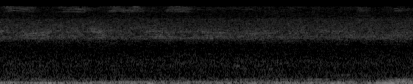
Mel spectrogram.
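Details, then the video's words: Cicadas in a South Korean neighborhood, a steady high, hissing buzz that holds without a break, over a low, constant background rumble. "South Korean Neighborhood Sounds Cicadas"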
